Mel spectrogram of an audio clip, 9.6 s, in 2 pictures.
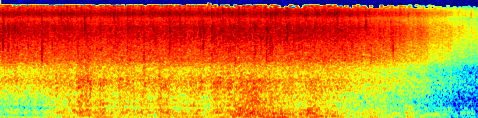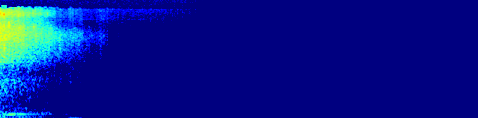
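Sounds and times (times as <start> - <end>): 
rain in the city: 0.0 - 5.9
thunder in the city: 0.4 - 5.2.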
